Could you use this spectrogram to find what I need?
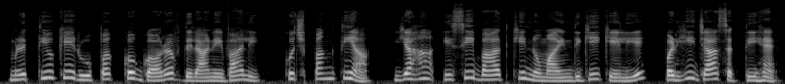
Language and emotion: Hindi, neutral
